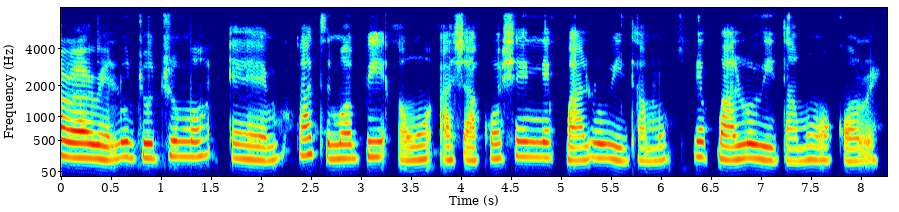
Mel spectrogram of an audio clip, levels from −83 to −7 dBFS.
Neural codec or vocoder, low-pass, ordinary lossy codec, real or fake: codec, 16 kHz, 16 kbps, FunCodec, trained on Chinese and English, 50 frames a second; 7.2 kHz; none; fake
